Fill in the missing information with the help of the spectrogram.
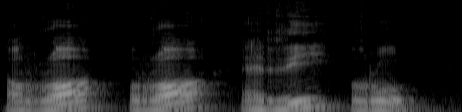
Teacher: री वाले कंडीशन में इसको पतला पढ़ेंगे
